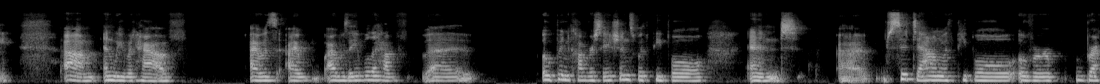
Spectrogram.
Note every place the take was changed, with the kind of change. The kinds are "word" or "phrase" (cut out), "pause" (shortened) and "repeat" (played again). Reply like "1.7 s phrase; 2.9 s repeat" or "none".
none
